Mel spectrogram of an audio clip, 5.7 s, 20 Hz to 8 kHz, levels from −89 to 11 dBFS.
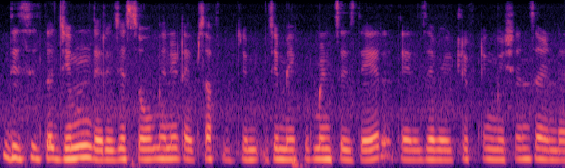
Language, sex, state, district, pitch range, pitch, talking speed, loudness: English, female, Maharashtra, Gondia, 175-190 Hz, 185 Hz, 235 wpm, -15 LUFS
